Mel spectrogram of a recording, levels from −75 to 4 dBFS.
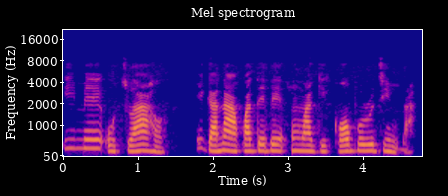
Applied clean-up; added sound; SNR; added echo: none; none; none; none.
